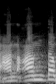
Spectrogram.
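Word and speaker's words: أَنْعَمْتَ: দিয়েছো তুমি নেয়ামত দিয়েছো কেউ যদি আমতার পরিবর্তে আনআতু পড়ে তাহলে সেটা শিরক হয়ে যাবে কারণ আনআমতু মানে তখন হয়ে যাবে আমি সাবজেক্ট যে আমি নিয়ামত দিছি তখন শিরক হয়ে যাবে এজন্য আনআমতা খেয়াল রাখতে হবে যে এটা হচ্ছে আনআমতা অর্থাৎ একটু হরকতের একটু চেঞ্জ হলে কিন্তু শব্দ চেঞ্জ অর্থ চেঞ্জ হয়ে যাবে তাহলে আনআমতা যাদেরকে তুমি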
